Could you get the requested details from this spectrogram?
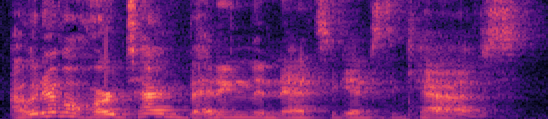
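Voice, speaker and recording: A man's voice: a little high, expressive, a little fast. Casual male co-host, opinionated, echoey room sound. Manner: opinionated, talks about betting spreads. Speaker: podcast co-host. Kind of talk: casual sports betting chat.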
